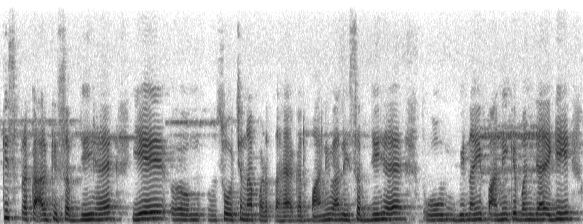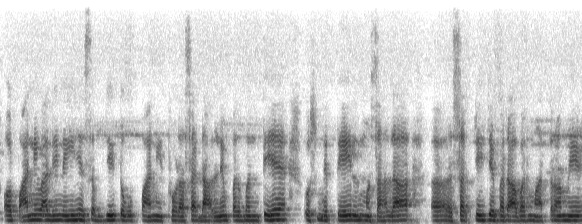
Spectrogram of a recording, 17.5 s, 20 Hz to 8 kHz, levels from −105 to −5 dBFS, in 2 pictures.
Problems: background conversations at intervals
